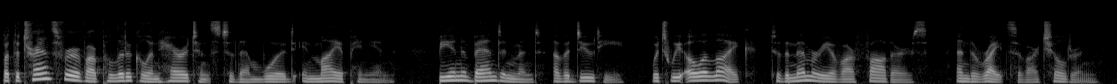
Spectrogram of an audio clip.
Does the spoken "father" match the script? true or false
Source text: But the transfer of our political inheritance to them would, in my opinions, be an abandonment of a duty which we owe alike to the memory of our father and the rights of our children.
false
